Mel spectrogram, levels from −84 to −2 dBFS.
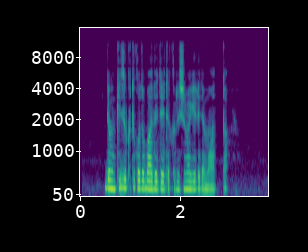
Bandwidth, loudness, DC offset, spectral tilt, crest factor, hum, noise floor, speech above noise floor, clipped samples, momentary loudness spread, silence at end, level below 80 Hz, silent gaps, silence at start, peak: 11.5 kHz; -24 LUFS; under 0.1%; -6.5 dB/octave; 16 dB; none; -66 dBFS; 43 dB; under 0.1%; 14 LU; 0.85 s; -54 dBFS; none; 0.5 s; -8 dBFS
